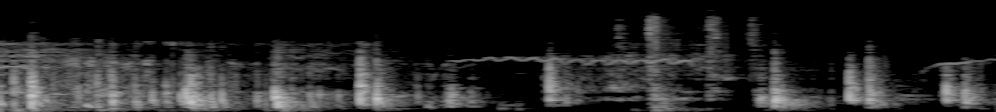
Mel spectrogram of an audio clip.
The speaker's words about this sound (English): Sergeant Preston mounted his horse, Blackie, and with King rode to the constable's office.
